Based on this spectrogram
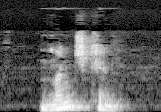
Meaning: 1. A child 2. A person of very short stature 3. Alternative letter-case form of Munchkin (“domestic cat breed”)
- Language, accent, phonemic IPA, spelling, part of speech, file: English, Southern England, /ˈmʌnʃkɪn/, munchkin, noun, LL-Q1860 (eng)-munchkin.wav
